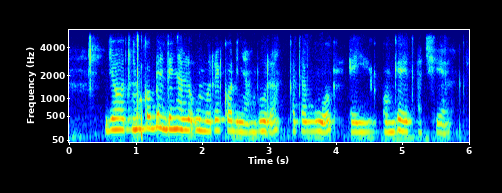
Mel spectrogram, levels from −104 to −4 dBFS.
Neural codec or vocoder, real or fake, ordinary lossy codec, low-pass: codec, 16 kHz, 16 kbps, FreqCodec, smaller model; fake; Opus, 16 kbps; 5.4 kHz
